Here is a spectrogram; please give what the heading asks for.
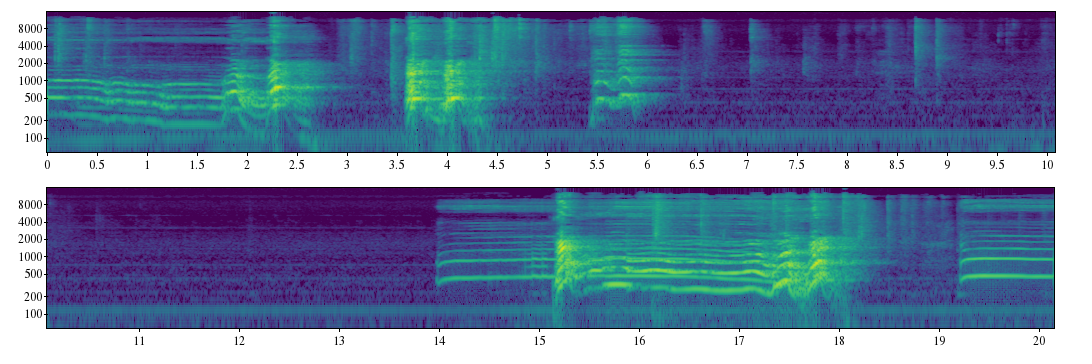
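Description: An Alaskan Malamute 'talks' in long, wavering, howl-like moans broken by short rough barks.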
